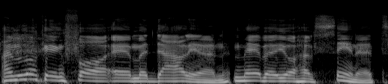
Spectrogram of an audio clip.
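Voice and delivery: put-on, fake German accent. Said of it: "there's our German accent".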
